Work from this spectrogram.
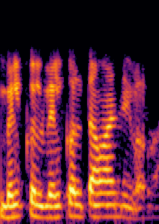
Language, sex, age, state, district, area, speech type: Sindhi, male, 60+, Maharashtra, Thane, urban, conversation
